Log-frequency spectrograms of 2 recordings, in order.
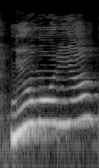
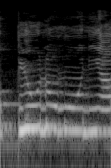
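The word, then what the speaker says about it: pneumonia: इसमें ये जो पी लिखा है, पी की वजह से आप सोचे कि इसको प्यूनोमोनिया पढ़ेंगे, लेकिन ऐसा कुछ नहीं है। पी साइलेंट होता है।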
